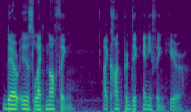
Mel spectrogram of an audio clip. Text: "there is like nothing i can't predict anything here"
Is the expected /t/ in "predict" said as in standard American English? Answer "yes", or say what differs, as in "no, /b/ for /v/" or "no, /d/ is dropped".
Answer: yes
